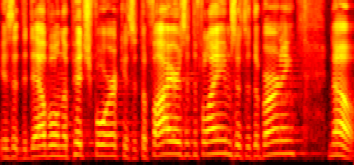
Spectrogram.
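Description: At a fairly quick pace, a man talks at a high pitch with ordinary pitch variation. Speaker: pastor. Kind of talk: sermon. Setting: church with congregation. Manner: fast; conversational, not dramatic.

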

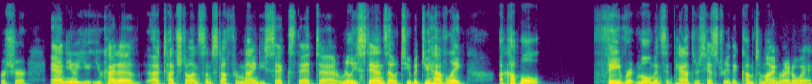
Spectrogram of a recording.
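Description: At a moderate pace, a man with a Canadian accent and an unremarkable speaking voice talks at a medium pitch with ordinary pitch variation. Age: 30s. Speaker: sports podcast host. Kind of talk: casual chat.

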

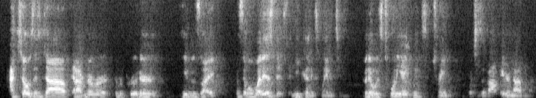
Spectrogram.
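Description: Somewhat breathy and fairly high in pitch, this man speaks with an American accent. His intonation is lively. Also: moderate pace, big swings in loudness. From South Carolina upstate, Spartanburg. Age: 30s. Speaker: Army veteran and nonprofit co-founder. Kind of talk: casual interview.

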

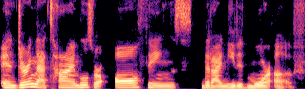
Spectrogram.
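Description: Over a quiet background, a woman with an American accent speaks at a fairly slow pace. Her pitch is fairly low, with ordinary variation. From Miami, Florida. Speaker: author. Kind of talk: interview. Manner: halting.

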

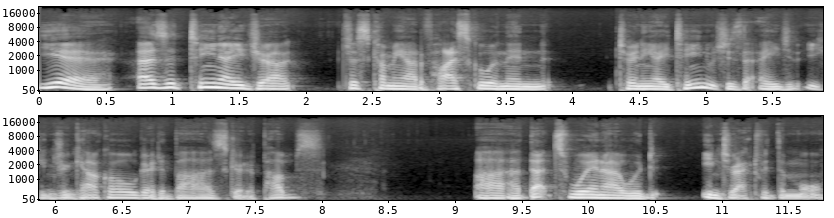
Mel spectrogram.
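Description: A man with an Australian accent and a dark, mellow tone speaks at a moderate pace with lively intonation. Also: medium pitch for a man. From Australia, Byron Bay. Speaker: traveller. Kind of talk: casual chat.

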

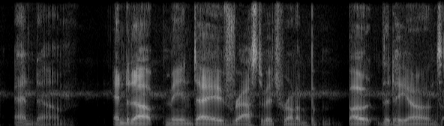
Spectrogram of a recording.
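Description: On a very clean recording with a silent background, a man with an Australian accent speaks fairly quickly in a very deep, low voice. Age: 30s. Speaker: surfboard shaper. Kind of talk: casual interview chat. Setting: at his home.

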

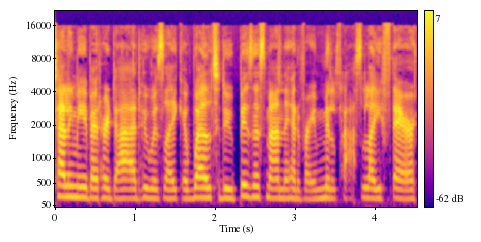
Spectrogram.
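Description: Against noticeable background noise, a woman talks at a very fast pace in a medium pitch with monotone, flat intonation. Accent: Irish. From Ireland. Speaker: comedian. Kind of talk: casual chat. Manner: fast talker.

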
